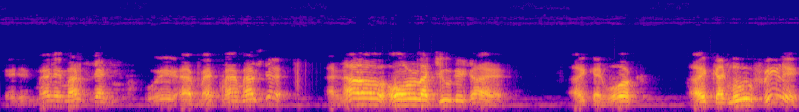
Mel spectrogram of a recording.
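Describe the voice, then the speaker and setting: A man's voice: on the high side, sing-song, slow, slightly rough, exaggerated voice. A man playing an anguished, vengeful monster in a 1930s radio drama, speaking in a portentous, declamatory way. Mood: slow, menacing. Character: anguished, vengeful male monster, lonely man-made creature. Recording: tinny band-limited 1930s radio broadcast.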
